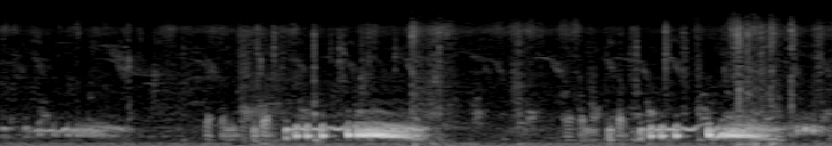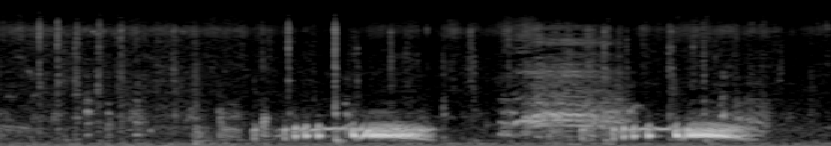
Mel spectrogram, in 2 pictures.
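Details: Low, rolling pigeon coos from a male bird, four loud phrases spread over the recording with muttered lead-in notes and a soft hiss of background noise.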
